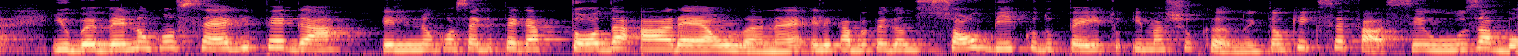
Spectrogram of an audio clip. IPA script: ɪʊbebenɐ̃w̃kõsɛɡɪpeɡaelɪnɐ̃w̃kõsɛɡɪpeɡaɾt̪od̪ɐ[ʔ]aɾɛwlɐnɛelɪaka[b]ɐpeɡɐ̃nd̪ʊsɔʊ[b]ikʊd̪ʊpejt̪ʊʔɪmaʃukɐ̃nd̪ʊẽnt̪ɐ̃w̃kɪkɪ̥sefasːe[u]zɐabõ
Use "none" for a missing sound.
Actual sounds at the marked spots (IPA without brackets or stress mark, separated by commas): ʔ, b, b, u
